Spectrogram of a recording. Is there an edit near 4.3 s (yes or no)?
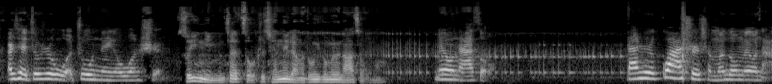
no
